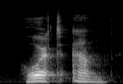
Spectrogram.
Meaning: inflection of aanhoren: 1. second/third-person singular present indicative 2. plural imperative
- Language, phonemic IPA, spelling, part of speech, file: Dutch, /ˈhort ˈan/, hoort aan, verb, Nl-hoort aan.ogg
